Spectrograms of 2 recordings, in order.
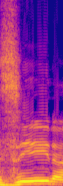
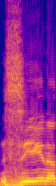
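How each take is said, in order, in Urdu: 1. پہلا حرف سیٹی بجانے والی z آواز ہے۔ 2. پہلا حرف سیٹی بجانے والی z آواز ہے۔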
